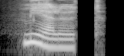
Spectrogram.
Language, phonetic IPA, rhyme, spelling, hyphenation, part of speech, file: Hungarian, [ˈmijɛløːtː], -øːtː, mielőtt, mi‧előtt, adverb, Hu-mielőtt.ogg
- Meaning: before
